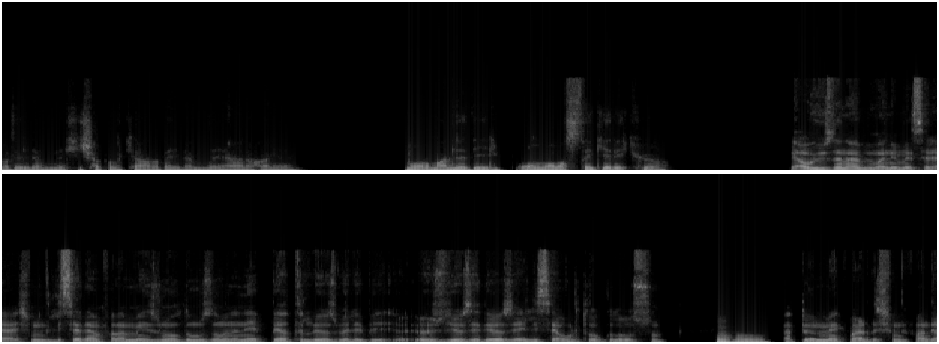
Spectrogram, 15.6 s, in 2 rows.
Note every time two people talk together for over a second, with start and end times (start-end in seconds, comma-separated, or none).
none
